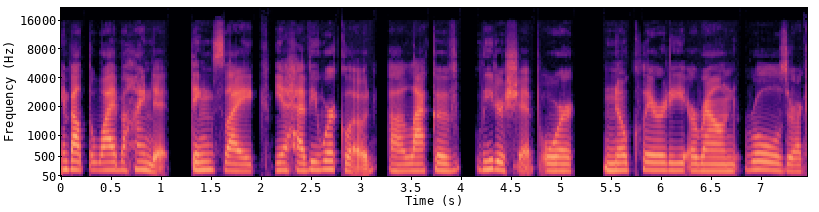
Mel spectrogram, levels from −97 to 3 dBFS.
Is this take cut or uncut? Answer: cut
